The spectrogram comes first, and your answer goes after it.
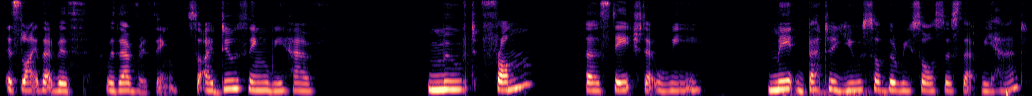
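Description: A woman from Malaysia, a former corporate director, answering interview questions in a thoughtful, measured way with frequent fillers. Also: on the high side, steady tone, warm tone.

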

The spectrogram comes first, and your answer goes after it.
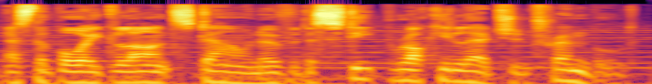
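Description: A man reading a dramatic storybook prologue aloud in a slow, measured way. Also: medium pitch, steady tone, faint music behind. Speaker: audiobook reader. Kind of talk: storybook narration.

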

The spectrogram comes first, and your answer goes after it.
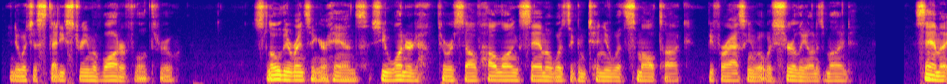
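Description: A man narrating a fantasy story in a steady, descriptive reading style. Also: low voice, creaky. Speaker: audiobook narrator.

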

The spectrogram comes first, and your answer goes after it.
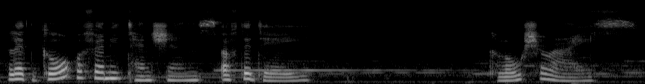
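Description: Very slow, whispery woman meditation guide. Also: medium pitch. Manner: slow, soothing, drawn-out delivery with breathy whispered endings.

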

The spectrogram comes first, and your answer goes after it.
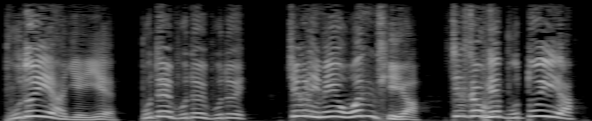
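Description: A man's voice: extremely high pitch, sing-song, fast talker, a bit bright, no room sound, clean studio sound, faint music behind, pitched above the performer's own voice, exaggerated voice. A man doing a whiny little boy. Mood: puzzled. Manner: whiny, questioning. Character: puzzled six-year-old boy.

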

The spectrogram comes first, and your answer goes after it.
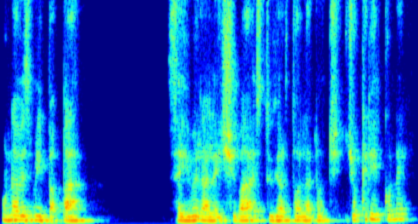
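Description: A man's voice: fairly high pitch, steady tone, fairly quick, warm tone, lightly acted. A man voicing an eager six-year-old boy who pleads with his father. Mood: pleading.

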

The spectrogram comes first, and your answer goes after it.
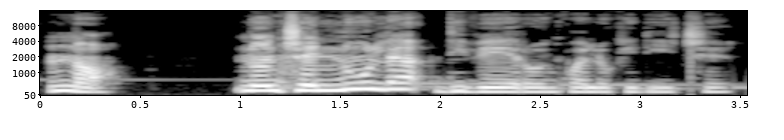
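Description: A woman reading as a calm, guarded mother. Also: on the low side, a little slow, soft background music. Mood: firm. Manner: firm and composed.

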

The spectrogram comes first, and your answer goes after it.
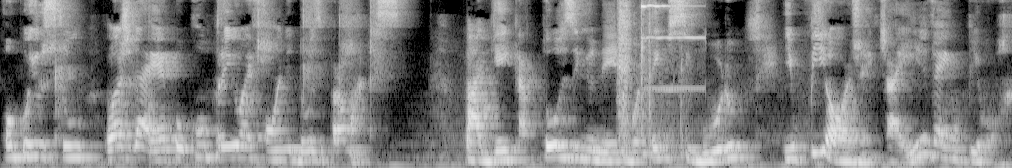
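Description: A woman's voice: lowish voice, measured pace, darkish tone, slight background noise. Dramatic woman telling a story. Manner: dramatic, acts out the other people in the story. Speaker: podcast co-host. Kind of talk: casual storytelling chat. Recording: roomy echo.

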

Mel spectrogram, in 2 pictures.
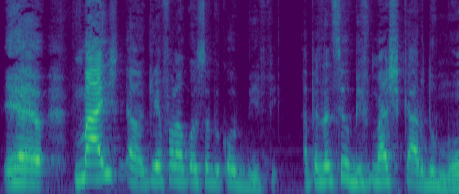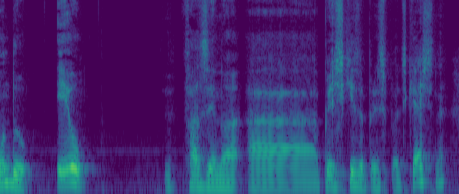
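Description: A hoarse, hungover man with a Brazilian accent, telling stories in a slangy, animated, sweary way as a comedian hosting a casual podcast. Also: high-pitched, moderate pace. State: hoarse from a hangover and shouting. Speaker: podcast host and stand-up comedian. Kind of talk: casual comic podcast monologue.

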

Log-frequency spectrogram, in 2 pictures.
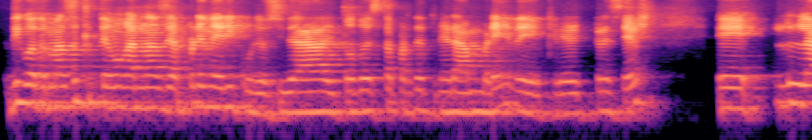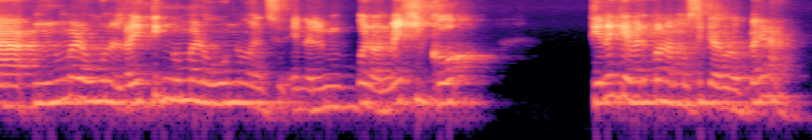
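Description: A woman with a Mexican accent chatting as a guest, a lively storyteller who acts out other voices. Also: medium pitch, a little fast, reverberant. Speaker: radio host guest. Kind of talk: casual interview chat.

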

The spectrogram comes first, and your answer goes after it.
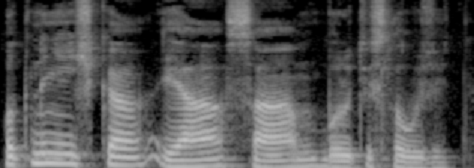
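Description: A man voicing a gentle, loyal little male songbird in a fairy tale, speaking in soft singsong rhymes. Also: mid-range voice, animated, creaky. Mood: tender singsong. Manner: soft singsong rhyming lines.

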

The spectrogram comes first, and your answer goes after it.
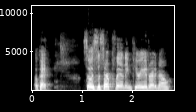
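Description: Playful, higher-pitched woman at game table. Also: steady tone, fairly quick, lo-fi sound. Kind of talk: casual game-table chat.

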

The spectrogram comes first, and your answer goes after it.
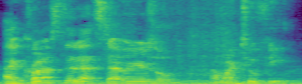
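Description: A man's voice: on the high side, steady tone, fast. A man from Oaxaca, Mexico, a guest chef, telling his story in a laid-back way, full of "you know.". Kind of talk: casual interview chat. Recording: echoey room, clear background noise.

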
